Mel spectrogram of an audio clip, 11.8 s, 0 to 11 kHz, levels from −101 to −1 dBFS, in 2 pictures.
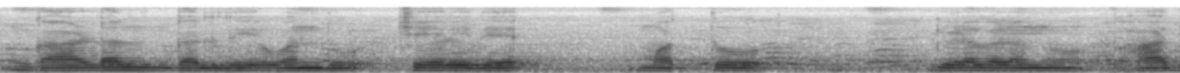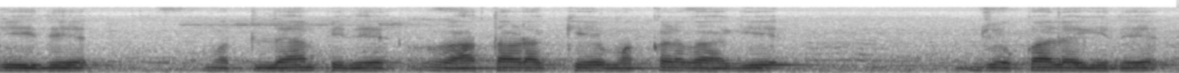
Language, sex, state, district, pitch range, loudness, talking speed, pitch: Kannada, male, Karnataka, Belgaum, 120-125 Hz, -24 LUFS, 75 wpm, 125 Hz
